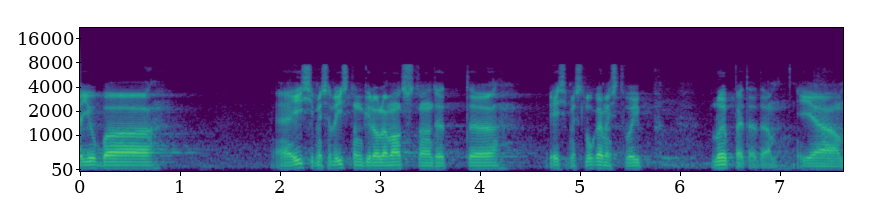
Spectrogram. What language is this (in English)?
Estonian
